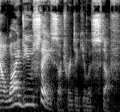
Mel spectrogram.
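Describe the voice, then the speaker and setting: A man's gruff, growling put-on character voice at a moderate pace. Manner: growling, gruff.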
